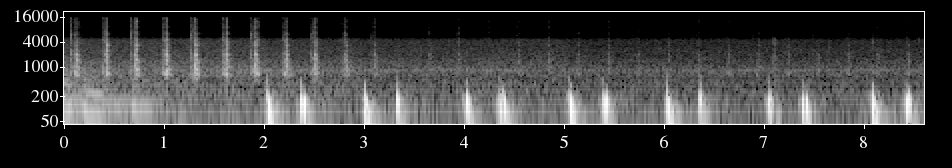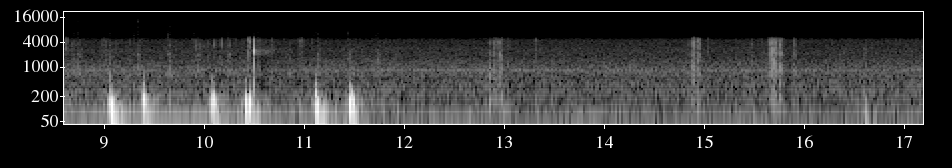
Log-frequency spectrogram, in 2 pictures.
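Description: Heartbeat sound effect: paired low thumps (lub-dub) about once a second, stopping about eleven and a half seconds in. A few faint clicks follow over a faint steady hum.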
